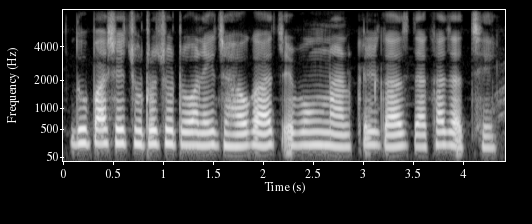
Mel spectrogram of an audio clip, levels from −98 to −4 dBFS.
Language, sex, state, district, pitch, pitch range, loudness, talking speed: Bengali, female, West Bengal, Cooch Behar, 215 Hz, 200-235 Hz, -18 LUFS, 150 wpm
